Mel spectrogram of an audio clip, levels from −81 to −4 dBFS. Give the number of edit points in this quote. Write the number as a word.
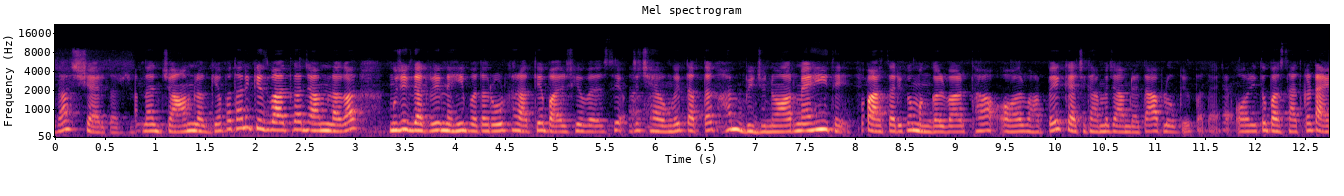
four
